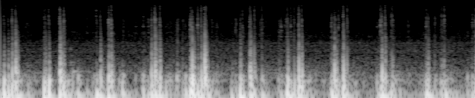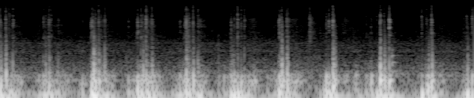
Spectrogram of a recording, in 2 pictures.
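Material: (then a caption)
Metal. Fingertips tap the body and hollow mesh grille head of a silver metal USB condenser microphone. The result is a quick, uneven run of soft, dull, boomy low thumps that die out almost at once, each with a faint bright tick.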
